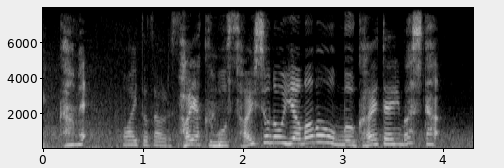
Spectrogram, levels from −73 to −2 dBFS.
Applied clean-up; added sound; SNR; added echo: none; none; none; none.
